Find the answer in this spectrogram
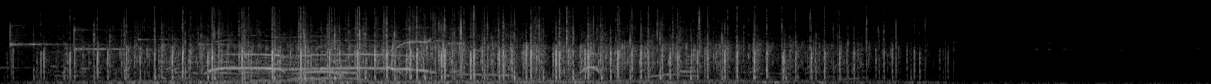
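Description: Small audience clapping, a dense patter of many hands, with a few voices calling out in the middle. The clapping cuts off abruptly about nine and a half seconds in.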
